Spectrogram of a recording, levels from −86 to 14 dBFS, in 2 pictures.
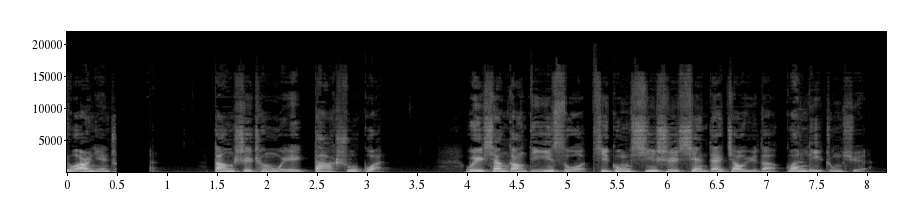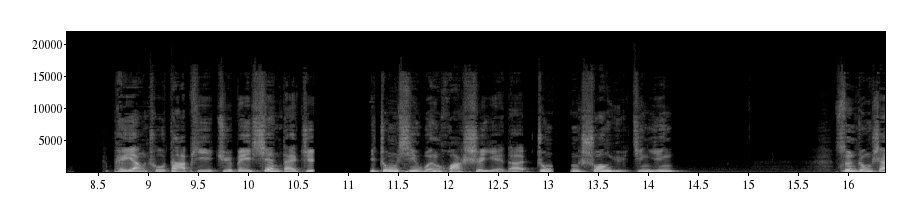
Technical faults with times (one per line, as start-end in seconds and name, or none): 0.49-0.84 AAC frame loss with muting
8.28-8.56 AAC frame loss with muting
10.63-11.25 AAC frame loss with muting
13.02-13.25 AAC frame loss with muting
